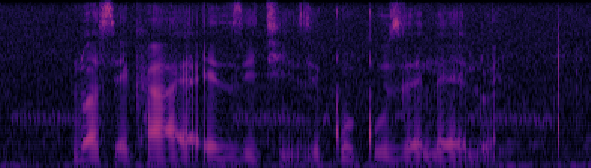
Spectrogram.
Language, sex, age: Xhosa, male, 23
